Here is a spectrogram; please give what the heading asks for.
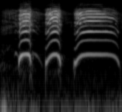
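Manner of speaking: very high tiny laugh; a bright little mouse laugh; squeaky mouse giggle. Acted. Squeak laughing to teach Grizzle, squeaky mouse laugh. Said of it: "Laughed Squeak".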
